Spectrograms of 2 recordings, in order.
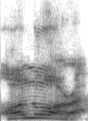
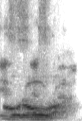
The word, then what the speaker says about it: Ọnuọra: I said the A is silent, I guess. No. Ọnuọra. So it's Ọnuọra. Ọnuọra. Ọnuọra. Yeah. So it's the U.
